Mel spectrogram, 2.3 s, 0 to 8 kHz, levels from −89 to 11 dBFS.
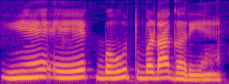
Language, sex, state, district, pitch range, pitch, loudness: Hindi, female, Uttar Pradesh, Saharanpur, 220-240 Hz, 230 Hz, -14 LUFS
